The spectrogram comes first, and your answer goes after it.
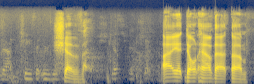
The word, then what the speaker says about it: chèvre: Chev. Yes, I don't have that ability that, I mean, I'm sure if somebody spoke native French, chèvre, you got to roll the R at the end.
